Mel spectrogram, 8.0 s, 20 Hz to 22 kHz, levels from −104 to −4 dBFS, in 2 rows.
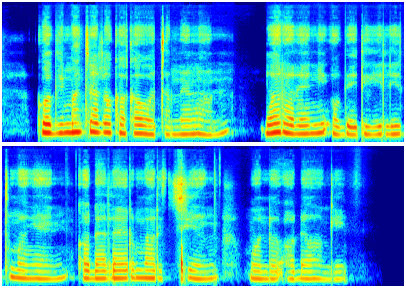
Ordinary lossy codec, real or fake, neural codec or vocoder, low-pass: none; fake; codec, 44.1 kHz, 2.6 kbps, SNAC; none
